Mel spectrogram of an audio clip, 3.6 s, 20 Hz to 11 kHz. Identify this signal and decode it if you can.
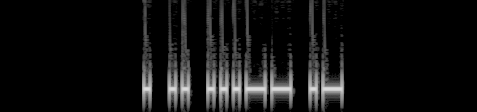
Morse code, heard as a keyed tone, about 25 wpm, 700 Hz. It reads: EI3A
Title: DXCC-100 Call Signs - 4 Characters - Repeated 2x - 25wpm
